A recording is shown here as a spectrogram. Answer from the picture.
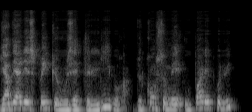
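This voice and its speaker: A man speaks at a moderate pace in a fairly high pitch with ordinary pitch variation. His tone is dark and mellow, and somewhat breathy. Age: 60s. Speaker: network marketing presenter. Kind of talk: sales pitch. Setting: webinar.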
